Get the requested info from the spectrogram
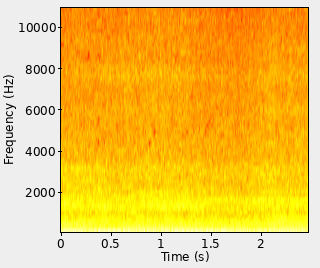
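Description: City street traffic: a steady, loud low rumble of vehicle engines.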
